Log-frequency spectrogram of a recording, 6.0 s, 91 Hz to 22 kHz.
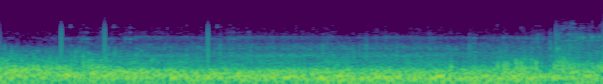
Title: stomach growling 55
